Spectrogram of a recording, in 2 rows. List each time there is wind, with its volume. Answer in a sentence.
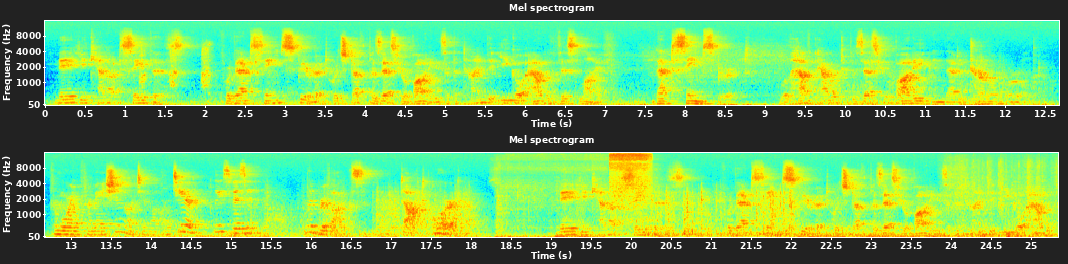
You can hear the wind from 0.0 to 25.2 s, getting louder.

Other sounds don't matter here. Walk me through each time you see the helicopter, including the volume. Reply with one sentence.
You can't hear the helicopter here.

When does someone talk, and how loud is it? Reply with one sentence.
The talking can be heard from 0.1 to 17.9 s, at a steady volume; and from 19.1 to 25.2 s, at a steady volume.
